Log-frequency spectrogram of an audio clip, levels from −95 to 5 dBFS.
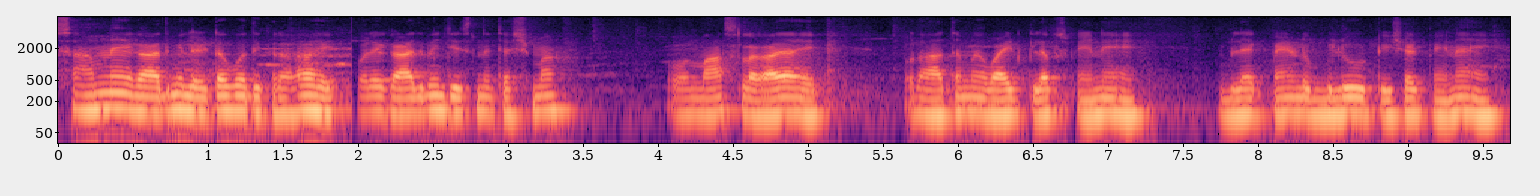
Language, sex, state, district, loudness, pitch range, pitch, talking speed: Hindi, male, Jharkhand, Sahebganj, -16 LUFS, 110-125 Hz, 115 Hz, 190 wpm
